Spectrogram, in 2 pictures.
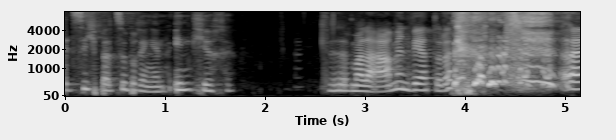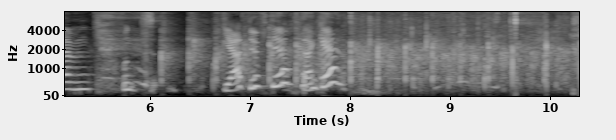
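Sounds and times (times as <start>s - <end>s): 
speech: 0.0s - 1.8s, 2.6s - 8.1s
congregation clapping during a church service: 5.9s - 10.2s.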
